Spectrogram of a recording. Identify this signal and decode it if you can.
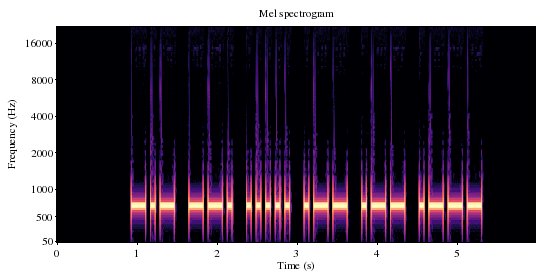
Morse code, heard as a keyed tone, about 22 wpm, 700 Hz. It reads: KG5WWJ
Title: Speed Racing - USA 2x3 Call Signs 20wpm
